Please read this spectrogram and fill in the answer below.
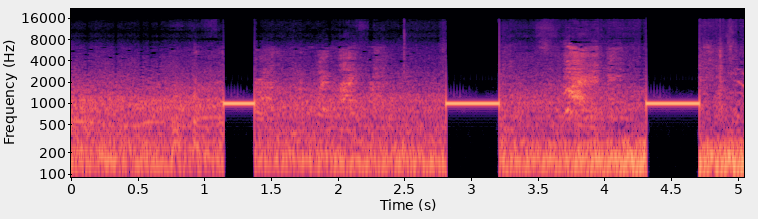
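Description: Three short censor bleeps, single steady tones that blank out the speech, the second and third a little longer than the first, with faint talk and steady background noise between them.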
